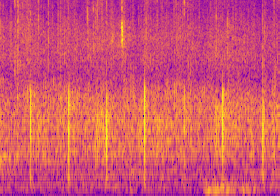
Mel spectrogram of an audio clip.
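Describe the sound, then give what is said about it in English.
Audience applause, a steady patter of clapping hands with a few sharper individual claps standing out, fairly faint and lasting only a couple of seconds. “Oh, give these guys a round of applause.”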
